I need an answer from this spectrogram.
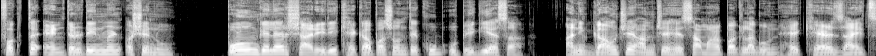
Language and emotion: Goan Konkani, neutral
